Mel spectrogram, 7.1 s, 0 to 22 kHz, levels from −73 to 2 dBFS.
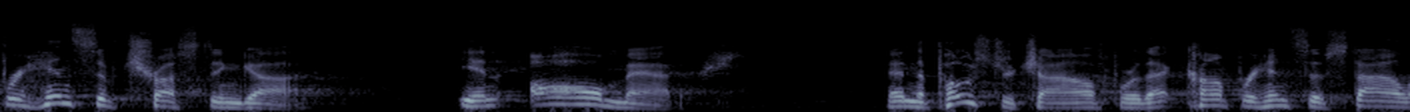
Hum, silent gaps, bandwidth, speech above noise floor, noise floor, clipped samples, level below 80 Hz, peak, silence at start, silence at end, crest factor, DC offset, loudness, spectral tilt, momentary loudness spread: none; none; 14.5 kHz; 38 dB; -74 dBFS; under 0.1%; -70 dBFS; -18 dBFS; 0 s; 0 s; 18 dB; under 0.1%; -36 LUFS; -6 dB/octave; 8 LU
